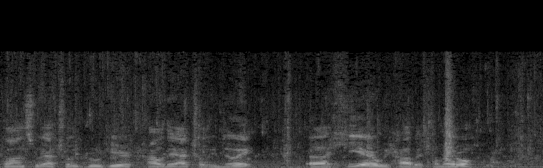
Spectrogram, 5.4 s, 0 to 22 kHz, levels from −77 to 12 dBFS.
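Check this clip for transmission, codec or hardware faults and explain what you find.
Nothing in the recording points to a transmission, codec or hardware problem. I heard no event along its course that would call for a closer technical explanation.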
